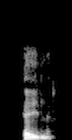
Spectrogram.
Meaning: ale
- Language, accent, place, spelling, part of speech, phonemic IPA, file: French, France, Lyon, ale, noun, /ɛl/, LL-Q150 (fra)-ale.wav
